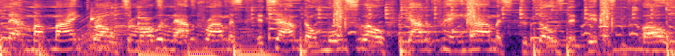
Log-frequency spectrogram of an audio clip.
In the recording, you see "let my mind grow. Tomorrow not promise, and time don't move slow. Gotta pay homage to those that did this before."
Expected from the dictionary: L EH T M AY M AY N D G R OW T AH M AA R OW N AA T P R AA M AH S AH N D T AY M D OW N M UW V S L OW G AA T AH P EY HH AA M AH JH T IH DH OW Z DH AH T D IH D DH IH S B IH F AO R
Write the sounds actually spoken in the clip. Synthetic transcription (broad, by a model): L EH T M AY M AY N G R OW T AH M AA R OW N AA P R AA M AH S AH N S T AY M D OW N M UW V S L OW G AA T AH P EY HH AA M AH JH T IH DH OW Z DH AH T D IH D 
